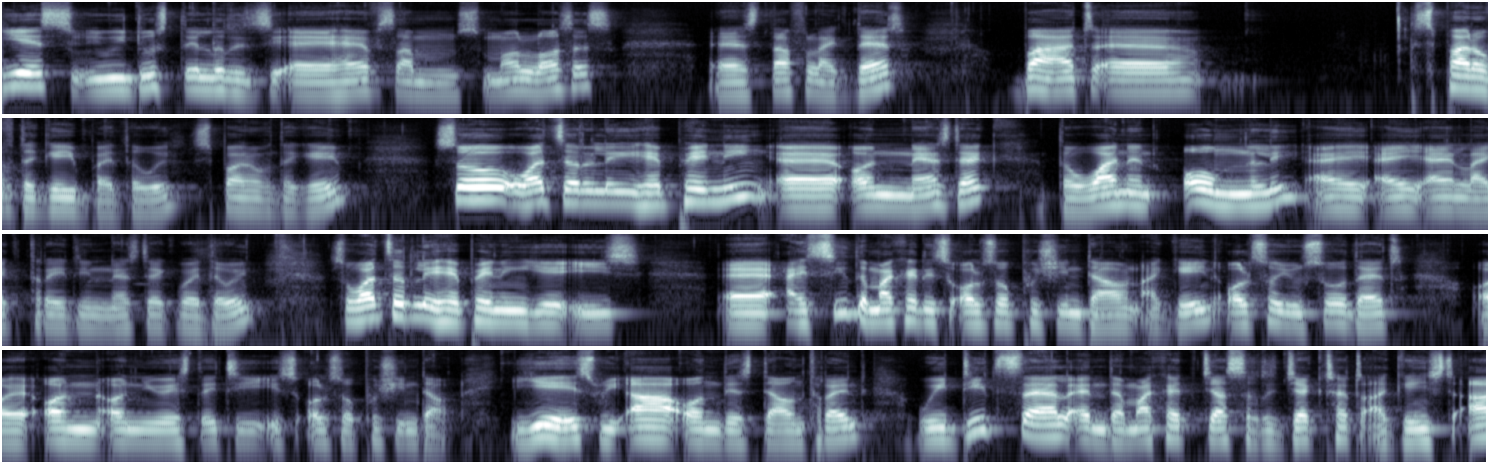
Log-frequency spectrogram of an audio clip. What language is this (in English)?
English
